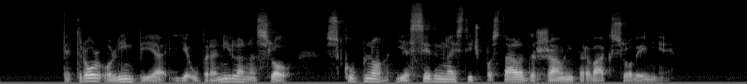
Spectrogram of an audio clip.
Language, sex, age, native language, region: Slovenian, male, 30-49, Slovenian, Central Slovenia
